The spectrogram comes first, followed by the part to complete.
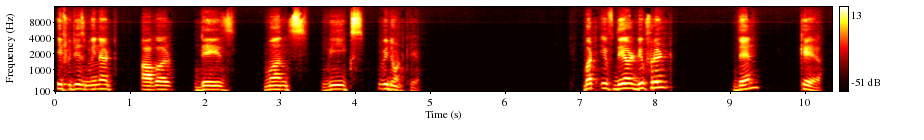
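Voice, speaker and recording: A man's voice: fairly high pitch, animated, slow pace, long pauses, a little mellow, low-quality recording. A man with an Indian accent teaching a maths class, explaining patiently, repeating points and checking in with his students. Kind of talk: online maths lesson.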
